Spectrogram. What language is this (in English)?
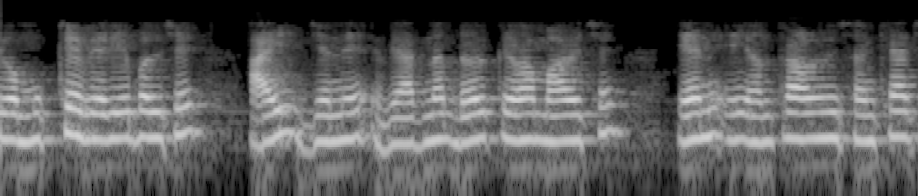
Gujarati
